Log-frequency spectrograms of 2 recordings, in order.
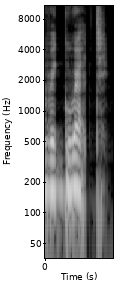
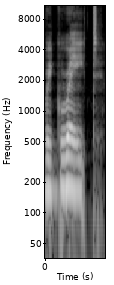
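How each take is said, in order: First: The second vowel is a short vowel. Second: The second vowel is a long diphthong. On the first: The speaker calls it right. "Instead we say regret. Short A vowel sound" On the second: The speaker calls it wrong. "So we do not say regret"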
